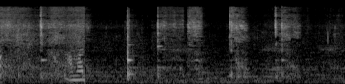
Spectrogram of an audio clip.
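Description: Ground cumin and coriander with a little sugar stirred into frying bottle gourd and prawns in a pan, with intermittent metal-spoon scrapes and knocks over a steady close sizzle.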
